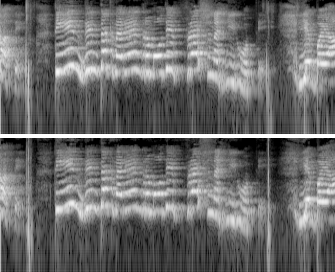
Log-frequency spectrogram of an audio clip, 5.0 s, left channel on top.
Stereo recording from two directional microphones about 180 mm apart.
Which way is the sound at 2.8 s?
15° left (ahead or behind).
